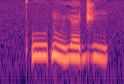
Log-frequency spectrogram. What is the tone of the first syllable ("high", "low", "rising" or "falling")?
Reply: high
